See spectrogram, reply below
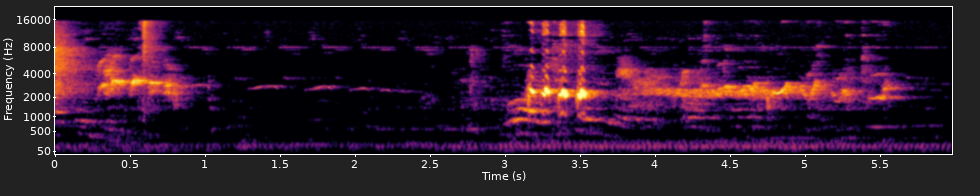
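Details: A yellow-vented bulbul calling to provoke rivals gives bubbly, chattering notes, then a quick burst of four loud, bright chirps midway, followed by softer warbling over a faint low hum.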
